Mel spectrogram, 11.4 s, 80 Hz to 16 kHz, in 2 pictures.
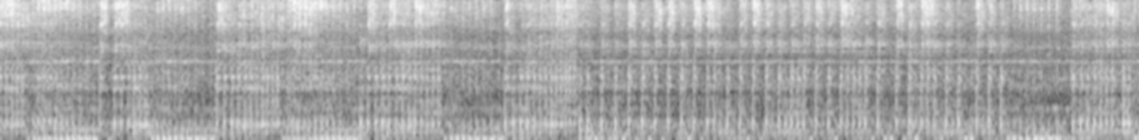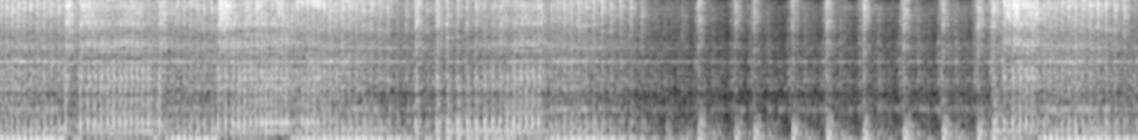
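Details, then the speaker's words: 2006 Polaris Outlaw 525 quad after carburetor cleaning (fuel screw found out about three turns); small engine putters and revs up and down cleanly with no stalling under throttle, no longer shutting off when moving forward. Normal running. "all right so this thing is running good uh the carb clean seemed to fix it so it wasn't shutting off when i uh went forward anymore so i think the carb clean was the issue"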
